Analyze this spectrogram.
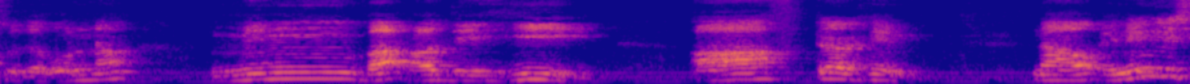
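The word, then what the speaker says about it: مِنۢ بَعْدِهِۦ: Again, by the rule of tajweed, if you have a ba and there is a noon before with a sukoon, then this noon is pronounced as mim.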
